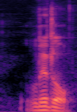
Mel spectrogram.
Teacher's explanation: We call it a flap type, sort of light contact with the alveolar gum ridge.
